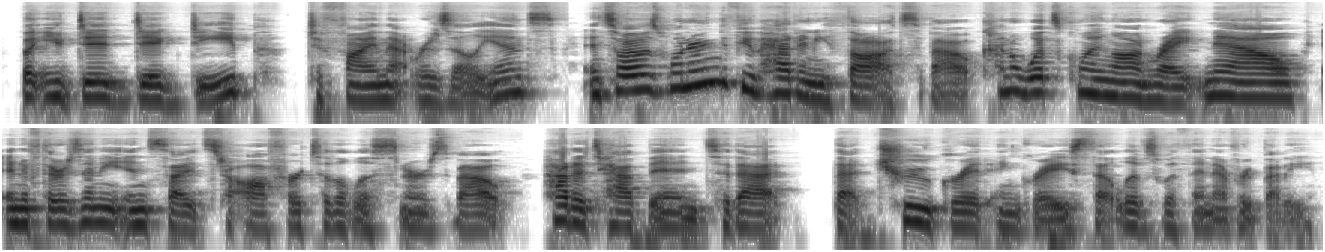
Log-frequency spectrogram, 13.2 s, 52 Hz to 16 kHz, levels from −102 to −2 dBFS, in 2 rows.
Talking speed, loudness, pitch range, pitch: 235 wpm, -20 LUFS, 165-220 Hz, 185 Hz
